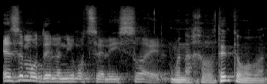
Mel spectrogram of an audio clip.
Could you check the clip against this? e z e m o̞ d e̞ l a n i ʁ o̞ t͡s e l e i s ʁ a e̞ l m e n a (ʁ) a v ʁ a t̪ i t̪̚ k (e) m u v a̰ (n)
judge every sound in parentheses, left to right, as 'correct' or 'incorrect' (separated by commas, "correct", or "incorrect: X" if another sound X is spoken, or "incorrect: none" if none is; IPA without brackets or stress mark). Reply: incorrect: χ, incorrect: a, correct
